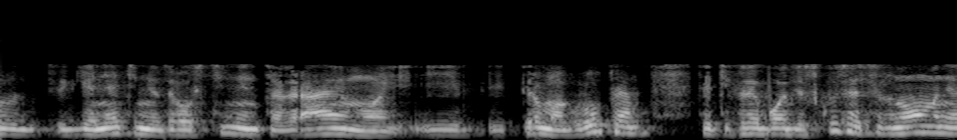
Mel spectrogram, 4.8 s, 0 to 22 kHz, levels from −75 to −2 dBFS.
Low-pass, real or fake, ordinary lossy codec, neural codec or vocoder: 7.2 kHz; fake; AAC, 16 kbps; codec, 24 kHz, 3.1 kbps, DualCodec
